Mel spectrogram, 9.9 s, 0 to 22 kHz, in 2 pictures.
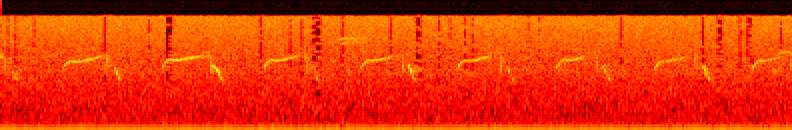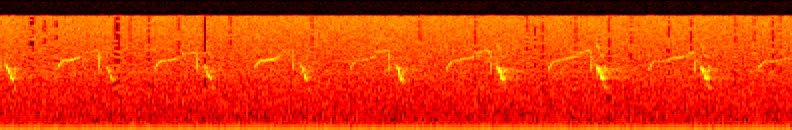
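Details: Lesser spotted eagle nest in a Latvian spruce, 3 August 2019 at 8:21 AM, male arriving with a small bird. A long run of thin, hooked high yelps about twice per second, growing stronger toward the end over heavy hiss.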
